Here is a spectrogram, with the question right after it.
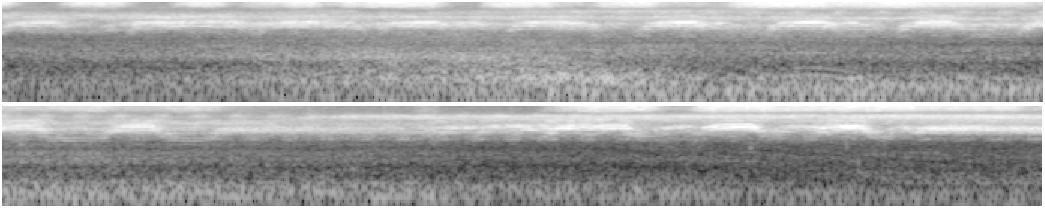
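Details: Evening cicada (higurashi) calling in Japan: rapid buzzy pulses repeated in bursts high in pitch, over a constant shrill insect whine and a low rumbling background noise.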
